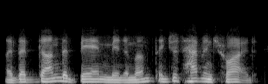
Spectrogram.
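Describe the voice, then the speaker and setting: A man's voice: medium pitch, brisk, no room sound. A young man calling in to a radio talk show, earnest and talking with many restarts and fillers. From Australia. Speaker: caller. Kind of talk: radio talkback call. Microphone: phone. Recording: muffled phone line.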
